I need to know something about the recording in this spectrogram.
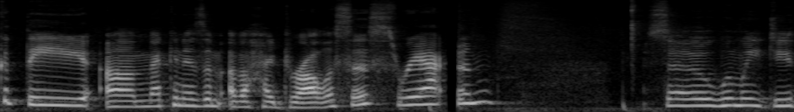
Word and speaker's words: hydrolysis: talk about hydrolysis right or hydrolysis but it's hydrolysis is how it's pronounced um the bond and the acid chloride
